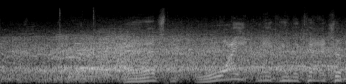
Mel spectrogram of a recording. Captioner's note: cheering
